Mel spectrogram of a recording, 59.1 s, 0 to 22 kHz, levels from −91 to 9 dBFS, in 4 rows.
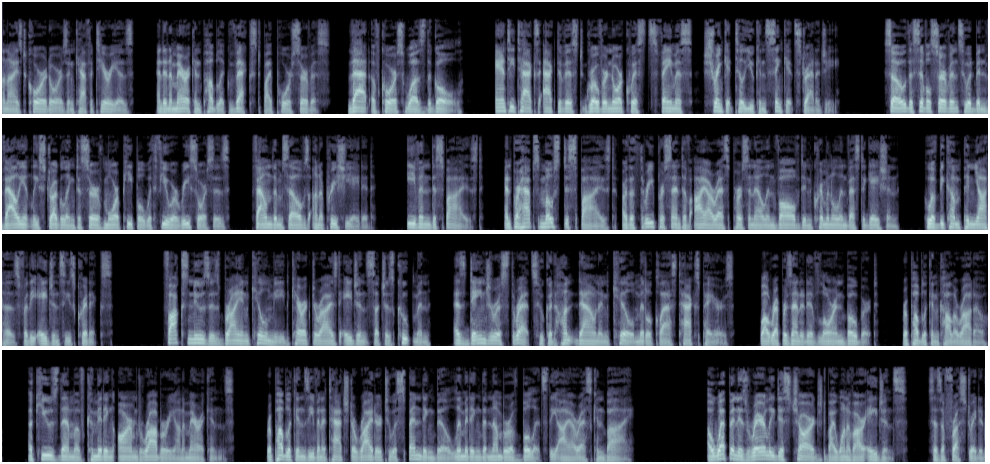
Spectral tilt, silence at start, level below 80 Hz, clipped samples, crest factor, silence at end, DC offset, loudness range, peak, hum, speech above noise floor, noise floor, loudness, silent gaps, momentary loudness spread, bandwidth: -5 dB/octave; 0 s; -44 dBFS; under 0.1%; 18 dB; 0 s; under 0.1%; 4 LU; 0 dBFS; none; over 73 dB; under -90 dBFS; -18 LUFS; 5.10-5.17 s, 22.21-22.25 s; 10 LU; 11.5 kHz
